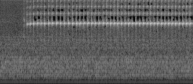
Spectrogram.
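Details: Captive group of phantasmal poison frogs, Santa Isabela form, one male and two females, in a vertical terrarium, breeding, calling while eating: a fast high buzzy pulsed trill starting after a brief pause, each pulse sharply repeated at a steady rate.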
